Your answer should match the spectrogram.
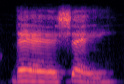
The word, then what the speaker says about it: Taushey: The correct pronunciation is Taushey. So basically you can do it as Tuh-Shay. But a lot of people look at the U and they, have their own perception of how you pronounce my name.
